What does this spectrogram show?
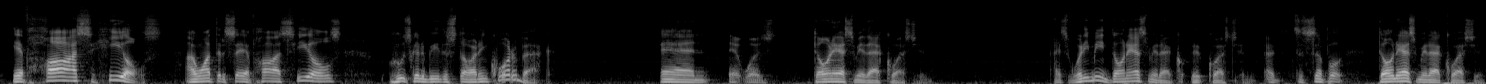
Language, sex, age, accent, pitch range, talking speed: English, male, 50-69, American, 105-145 Hz, 175 wpm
